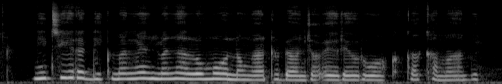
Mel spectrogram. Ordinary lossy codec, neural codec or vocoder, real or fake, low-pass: none; codec, 44.1 kHz, 3.4 kbps, Pupu-Codec; fake; none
